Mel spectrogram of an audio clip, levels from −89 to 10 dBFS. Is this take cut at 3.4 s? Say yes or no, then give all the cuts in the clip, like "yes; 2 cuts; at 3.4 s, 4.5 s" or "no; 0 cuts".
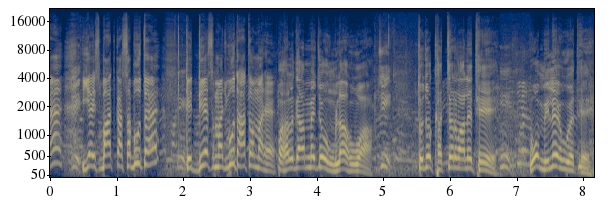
yes; 1 cut; at 3.4 s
